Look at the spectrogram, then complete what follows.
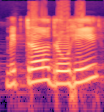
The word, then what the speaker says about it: मित्रद्रोहे: फिर है मित्र द्रोहे, द में पदेन रूप में र का प्रयोग है, फिर ओ का स्वर है, फिर ह है जिसमें ए का स्वर है मित्र द्रोहे, फिर है च, फिर पातकम म में हलंत।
